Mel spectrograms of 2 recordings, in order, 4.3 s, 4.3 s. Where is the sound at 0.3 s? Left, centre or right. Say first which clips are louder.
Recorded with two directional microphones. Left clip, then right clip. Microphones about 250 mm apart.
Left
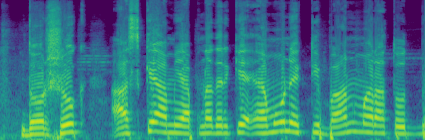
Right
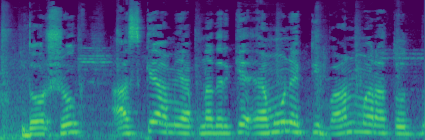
Left 14 dB; left.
